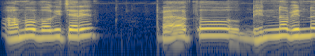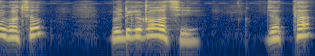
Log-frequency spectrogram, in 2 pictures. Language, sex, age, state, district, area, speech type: Odia, male, 60+, Odisha, Kalahandi, rural, spontaneous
